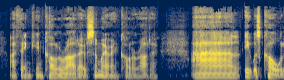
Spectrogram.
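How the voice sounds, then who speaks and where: Someone with a British accent talks at a fairly quick pace on a very clean recording with a silent background. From Britain. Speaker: podcast host and shamanic teacher. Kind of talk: solo teaching talk.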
